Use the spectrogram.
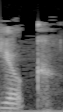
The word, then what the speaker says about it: yolk: she'll it'll wheel veil sometimes L can be silent so you have to be careful the first five words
